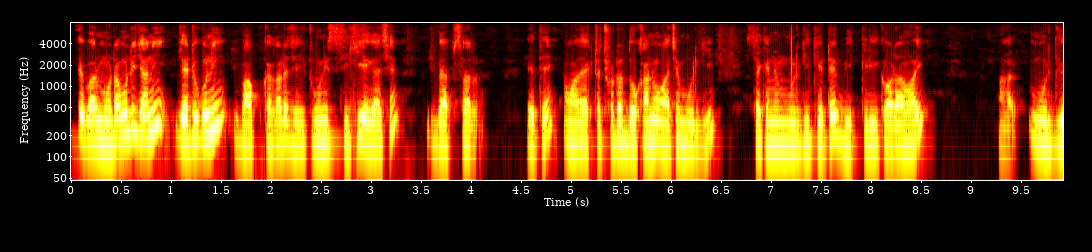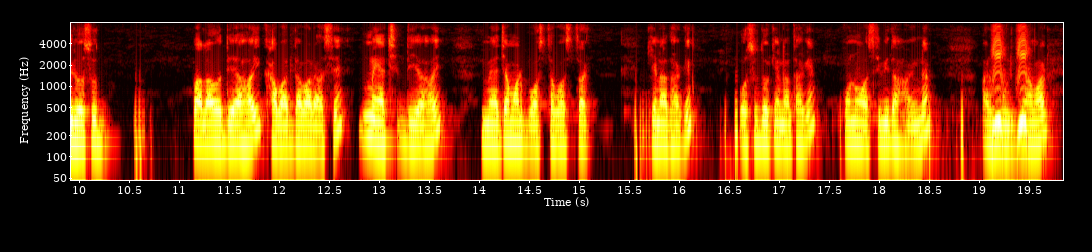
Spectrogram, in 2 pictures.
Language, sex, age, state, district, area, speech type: Bengali, male, 18-30, West Bengal, Howrah, urban, spontaneous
